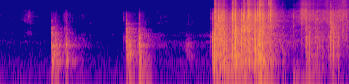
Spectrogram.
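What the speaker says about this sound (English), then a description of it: "Do I need to shuffle this deck again" Two short riffles of cards, then a longer, louder cascading shuffle followed by a softer one, close up and without speech.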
